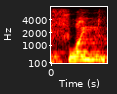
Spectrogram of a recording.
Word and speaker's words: Voith: और एक चीज और, मैंने एक फॉइट पेपर दिया था जिसकी स्पेलिंग तो है VOITH।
